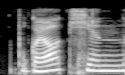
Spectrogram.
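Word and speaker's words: 天: 예를 들면은 하늘을 중국어로는 티엔이라고 읽어요. 한번 한자를 따라 읽어볼까요? 티엔 하면 돼요. 그런데 여기서 티는 자음이에요. 자음. 그리고 티 나머지 빼고 나머지는 모음입니다.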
